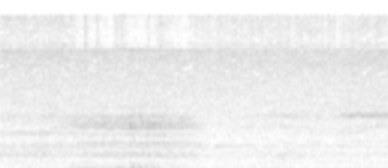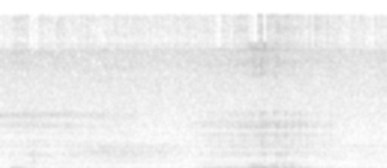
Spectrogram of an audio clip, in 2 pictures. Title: she is snoring 😂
